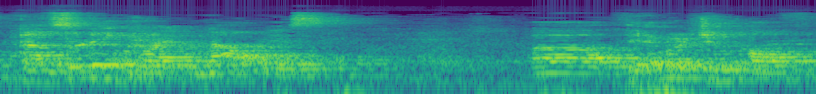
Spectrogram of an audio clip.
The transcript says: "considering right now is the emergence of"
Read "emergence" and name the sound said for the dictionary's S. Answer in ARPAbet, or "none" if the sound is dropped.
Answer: none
